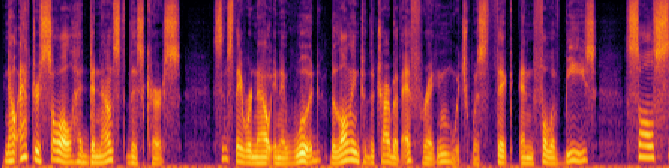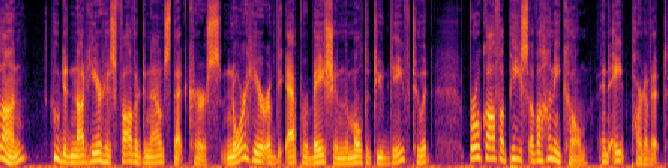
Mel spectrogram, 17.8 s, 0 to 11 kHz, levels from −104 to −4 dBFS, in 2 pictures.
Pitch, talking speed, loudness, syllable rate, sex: 130 Hz, 205 wpm, -19 LUFS, 5.4 syllables/s, male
